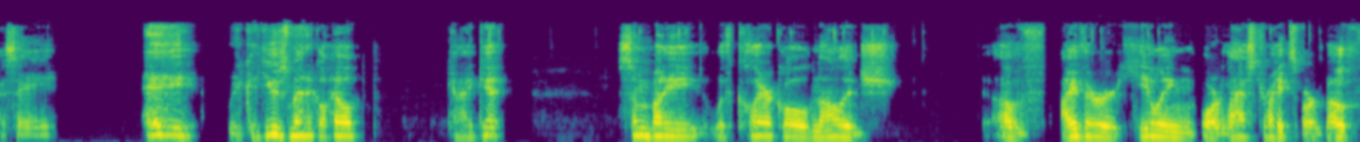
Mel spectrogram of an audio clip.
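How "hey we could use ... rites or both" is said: higher, pleading whisper in a character voice. Voicing a character calling out for medical help: whispering in character. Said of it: "I just whispered into the space".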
